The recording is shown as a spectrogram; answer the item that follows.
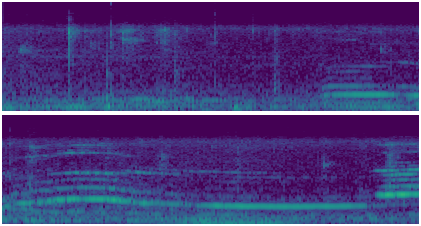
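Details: Domestic cats, including a ginger cat, a mother cat and kittens, gather for dinner; a single drawn-out meow climbs and then sags slowly over about three seconds, with a quieter cry before it and soft background murmur.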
